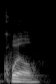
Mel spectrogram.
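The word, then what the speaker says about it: Kuiil: Quill or Krill, something like that. – It's K-U-I-I-L. – I think they pronounce it Quill. – Quill, okay, cool.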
